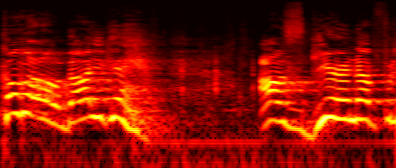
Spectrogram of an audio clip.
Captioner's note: laugh; giggling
